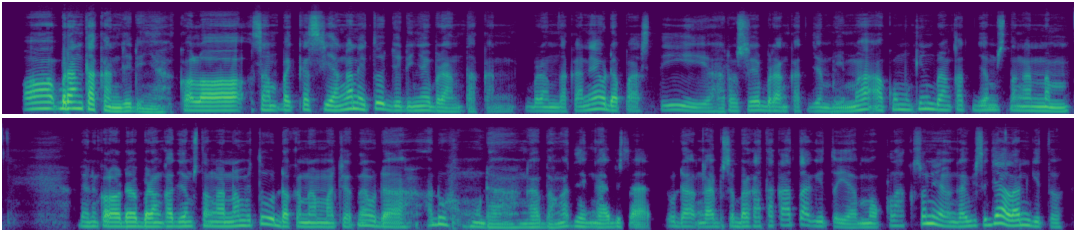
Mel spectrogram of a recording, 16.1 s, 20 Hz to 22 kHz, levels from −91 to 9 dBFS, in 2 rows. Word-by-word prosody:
Oh, 215 +3 +5
berantakan 195 - +6
jadinya, 110 -6 -3
kalau 150 +1 +6
sampai 165 -1 -2
kesiangan 180 +2 +2
itu 190 +2 +2
jadinya, 155 0 -1
berantakan. 120 - -7
Berantakannya 140 +7 -2
udah 190 - +3
pasti 160 -6 -5
harusnya 140 +5 -3
berangkat 140 -2 -4
jam 135 -1 -6
5.00, 130 +9 -2
aku 185 -1 -4
mungkin 200 +3 -2
berangkat 170 -1 -4
jam 85 0 -4
05.30, 140 -3 0 0.6
dan 155 - -3
kalau 155 - +5
udah 155 0 +5
berangkat 150 +1 +3
jam 160 - +1
5.30 160 +3 0
itu 220 +1 +1
udah 150 - +2
kena 145 -1 +1
macetnya 140 +5 -3
udah, 165 - -1 0.2
aduh, 230 +1 -1 0.2
udah 125 -4 -3
nggak 130 +1 -2
banget, 130 +4 -4
ya, - - -1
nggak 130 -1 -1
bisa, 140 - -5 0.3
udah 155 -1 -3
nggak 140 0 -2
bisa 150 - -4
berkata-kata, 170 +7 -5
gitu, 165 - -6
ya, 125 - -4
mau 130 0 -1
klakson, 180 +8 -3
ya, 195 - 0
nggak 155 +1 -1
bisa 185 +3 -4
jalan, 190 -8 +6
gitu, 145 -3 -7
155 Hz, 195 wpm, -23 LUFS, 135-175 Hz, 0.6 s, berantakan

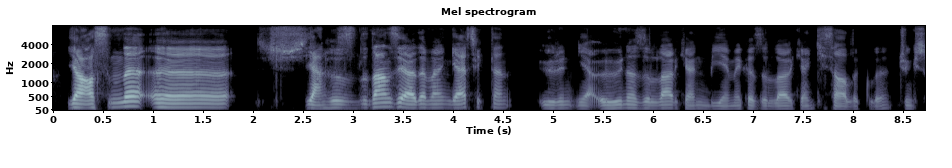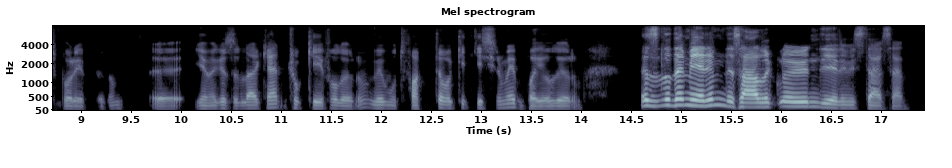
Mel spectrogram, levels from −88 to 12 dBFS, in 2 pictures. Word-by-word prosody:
Ya, 130 -2 +6
aslında, 150 +7 +2
eee, 135 -1 +2 0.3
ş - - -5
ya, 105 +1 0
hızlıdan 120 +5 -1
ziyade 125 -4 +1
ben 125 0 -7
gerçekten 120 0 -4 0.3
ürün 110 0 -11
ya, 105 - -9
öğün 110 +3 -7
hazırlarken, 110 -2 -7
bir 95 - -14
yemek 95 +1 -11
hazırlarken 95 0 -8
ki - - -13
sağlıklı 85 -1 -9
çünkü - - -9
spor 90 -1 -8
yapıyordum. 100 +5 -15 0.3
Eee, 435 -1 -8
yemek 100 +1 -8
hazırlarken 105 +4 -5
çok 115 -4 -11
keyif 105 -1 -6
alıyorum 100 +5 -9
ve 110 - -5
mutfakta 105 +1 -7
vakit 115 - -10
geçirmeye 125 +4 -6
bayılıyorum. 90 +1 -6 0.6
Hızlı 195 +2 +4
demeyelim 205 0 +9
de 165 - +3
sağlıklı 150 +2 +6
öğün 160 -1 +4
diyelim 120 -5 0
istersen. 95 -3 -5
115 Hz, 135 wpm, -26 LUFS, 100-140 Hz, 0.6 s, demeyelim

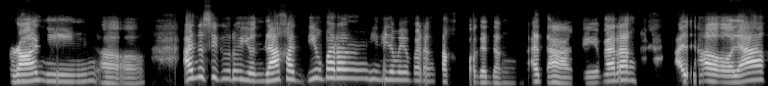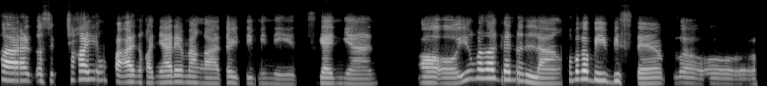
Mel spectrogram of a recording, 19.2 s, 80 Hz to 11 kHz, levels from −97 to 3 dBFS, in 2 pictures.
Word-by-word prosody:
Running, 220 0 +3
oo. 170 -2 -5 0.6
Ano 320 +4 +5
siguro 290 -4 -7
yun 235 -5 -5
lakad, 265 +3 +6 0.2
yung 310 +2 -4
parang 310 -1 +2
hindi 275 -1 -12
naman 260 -1 -5
yung - - -27
parang 230 -2 -7
takbo 210 -1 -5
agad 185 -1 -4
ang 175 0 -8 0.3
atake. 180 -4 -1
Parang, 240 +3 +5 0.5
al - - +3
oo 210 -3 +3
lakad 240 +1 +5
o 225 - -7
si 225 - -16 0.2
tsaka 270 +1 +1
yung 260 -2 -14
paano 195 0 +1
kunyari 190 +3 -2
mga 165 -4 -6
30 170 -3 -10
minutes 145 -4 -18
ganyan, 155 -3 -4 0.5
oo. 175 -2 -2
Yung 265 +11 -8
mga 310 0 +3
ganun 250 -5 -4
lang, 160 -2 -3
kumbaga 275 +2 +1
baby 235 -3 -4
step, 165 +1 -7 0.2
oo. 150 -3 -14
215 Hz, 120 wpm, -25 LUFS, 170-255 Hz, 0.6 s, lakad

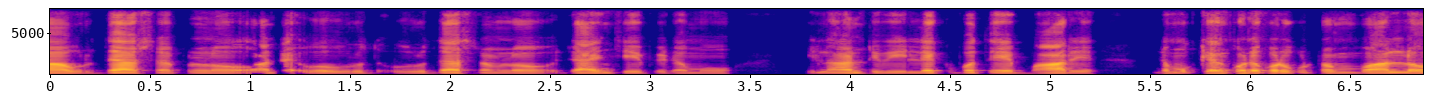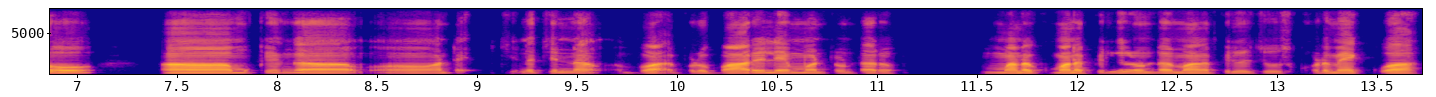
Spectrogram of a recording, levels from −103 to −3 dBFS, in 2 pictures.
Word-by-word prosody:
వృద్ధాశ్రమంలో 120 +1 +1 0.2
అంటే 110 - -5
వృ 115 -1 -6 0.2
వృద్ధాశ్రమంలో 120 +1 -2 0.2
జాయిన్ 115 +2 +1
చేపీడము, 105 -1 -10 0.5
ఇలాంటివి 125 -2 -2
లేకపోతే 125 0 -1 0.2
భార్య 115 -1 +5 0.3
అంటే 160 - -9
ముఖ్యంగ 175 +3 0
కొన్ని 170 -2 +4
కొన్ని 150 -2 +4
కుటుంబాల్లో 150 +1 +3 0.6
ఆ - - +9
ఆహ్, 130 0 +6
ముఖ్యంగా 135 -1 -2 0.4
ఆహ్, 115 -1 -4
అంటే 115 - -7 0.2
చిన్న 155 - -9
చిన్న 155 -2 -7 0.3
బ - - -8
ఇప్పుడు 115 0 -9
భార్యలేమంటుంటారు 120 -3 0 0.6
"మనకు 120 +1 +4
మన 120 - +6
పిల్లలుంటారు. 120 0 -4
మన 110 - +1
పిల్లలు 115 +1 -10
చూసుకోడమే 115 0 -5
ఎక్కువ. 115 - -1
120 Hz, 135 wpm, -25 LUFS, 115-130 Hz, 0.6 s, ఆ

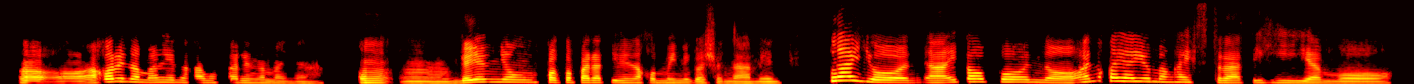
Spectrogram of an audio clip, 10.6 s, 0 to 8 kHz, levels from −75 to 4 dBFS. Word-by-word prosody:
Oo, 150 -4 +1
ako 180 - -3
rin 290 - 0
naman 215 -4 0
kinakamusta 195 -3 -5
rin 175 - -5
naman 160 -3 -6
niya, 135 -1 -10 0.4
mm, 140 -6 -2
ganun 235 +7 +4
yung 230 -1 -1
pagpapanatili 195 -3 +1
ng 180 -1 -3
komunikasyon 160 -3 -5
namin. 135 -1 -2 0.4
Ngayon, 235 - +5
ah, 200 0 +4
ikaw 270 +5 +2
po 240 -2 +1
'no 190 -4 +1
ano 260 +7 0
kaya 320 -1 +4
yung 290 -3 -2
mga 235 -1 -3
estratehiya 180 -3 -2
mo, 145 -1 -2
185 Hz, 145 wpm, -23 LUFS, 155-220 Hz, 0.4 s, Ngayon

